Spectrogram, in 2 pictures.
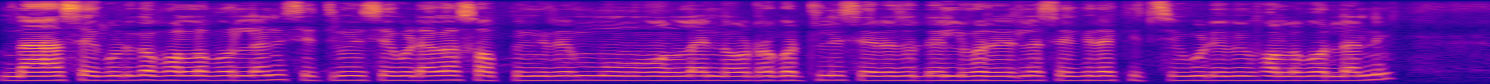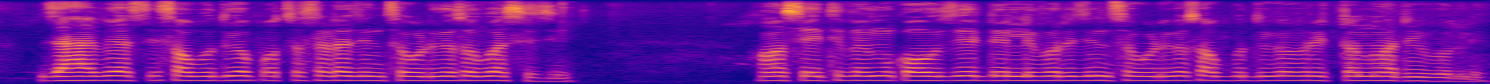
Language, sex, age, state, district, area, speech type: Odia, male, 18-30, Odisha, Nayagarh, rural, spontaneous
